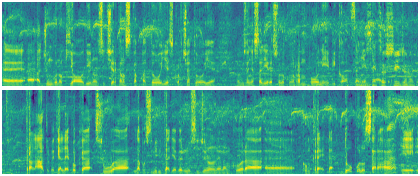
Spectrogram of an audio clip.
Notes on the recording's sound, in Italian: La seconda intervista registrata ad Antiche Mura Teatro Festival.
